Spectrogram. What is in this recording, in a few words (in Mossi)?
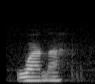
"wala", Mooré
